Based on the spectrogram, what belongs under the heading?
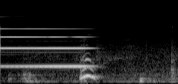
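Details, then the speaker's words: Williams 1967 Magic City electromechanical pinball, chimes after fitting new coils for the big and small bells: single clean bell strike rings clearly and decays evenly; normal chime operation. "here are the new coils in uh the big Bell and the small bells and they work so"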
